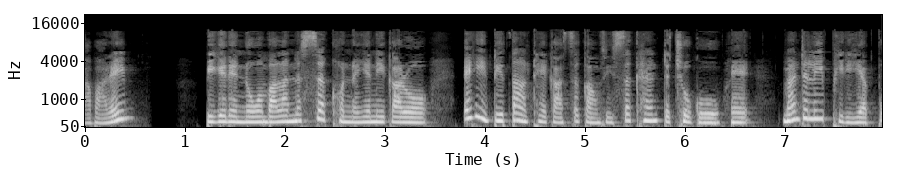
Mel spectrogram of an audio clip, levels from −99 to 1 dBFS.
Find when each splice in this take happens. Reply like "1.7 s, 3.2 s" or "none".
6.5 s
